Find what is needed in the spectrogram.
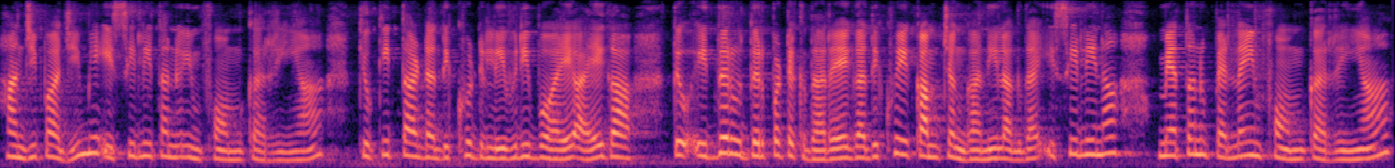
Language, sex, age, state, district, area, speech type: Punjabi, female, 30-45, Punjab, Amritsar, urban, spontaneous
